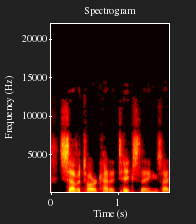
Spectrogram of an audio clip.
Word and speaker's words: Sevatar: I really like Segitar, if I'm saying it right. The Prince of Crows, essentially Conrad Curse's second in command kind of guy. That guy, yeah. Yeah, Sevatar. Yeah, Awesome. Sevatar, sorry.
